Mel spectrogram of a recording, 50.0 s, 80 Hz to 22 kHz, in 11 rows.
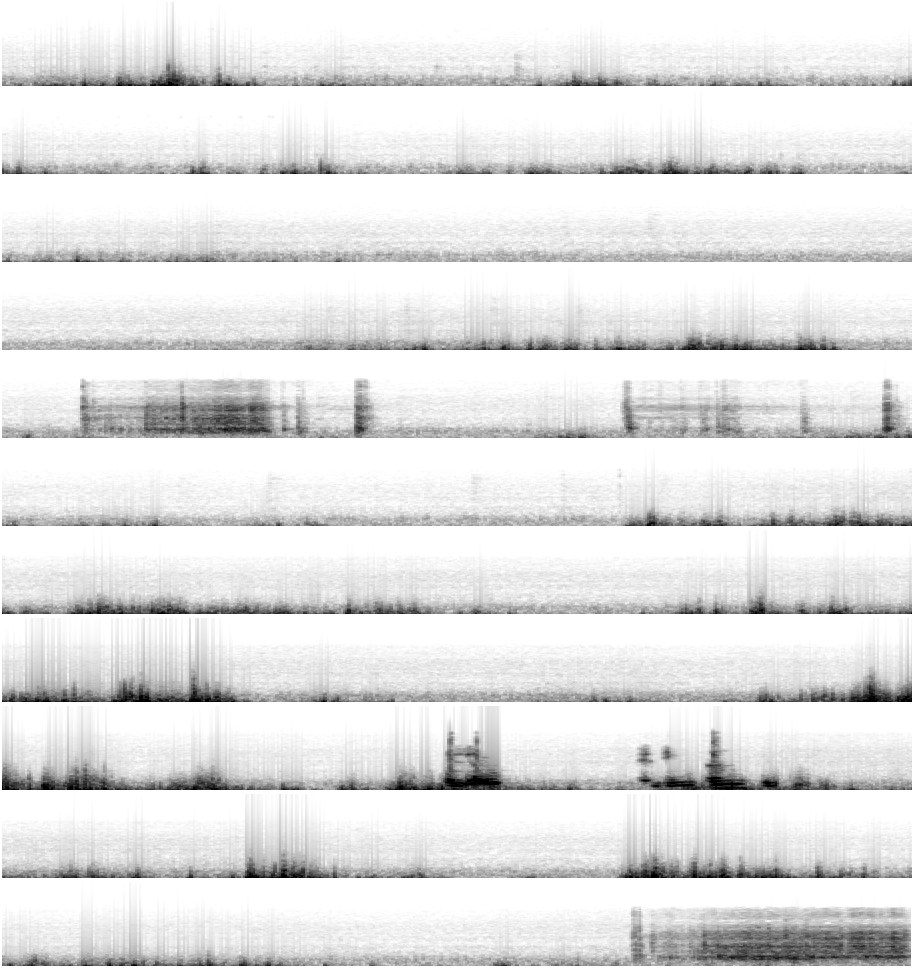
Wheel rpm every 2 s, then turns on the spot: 0, 0, 0, 0, 0, 0, 0, 0, 0, 10, 0, 0, 0, 0, 0, 0, 0, 0, 0, 0, 0, 0, 0, 0, 10.
18-20 48-50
